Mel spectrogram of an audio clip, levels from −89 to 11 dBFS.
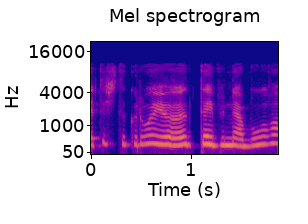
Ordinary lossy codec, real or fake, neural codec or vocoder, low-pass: Opus, 32 kbps; fake; codec, 24 kHz, 0.9 kbps, WavTokenizer, medium speech release version 2; 10.8 kHz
